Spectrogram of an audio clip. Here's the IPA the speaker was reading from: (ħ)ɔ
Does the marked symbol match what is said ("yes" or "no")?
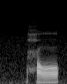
yes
